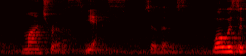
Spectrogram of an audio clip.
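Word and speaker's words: Montrose: Montro. Montros.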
